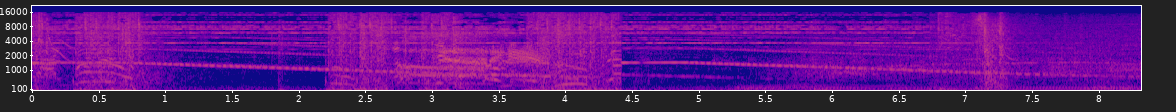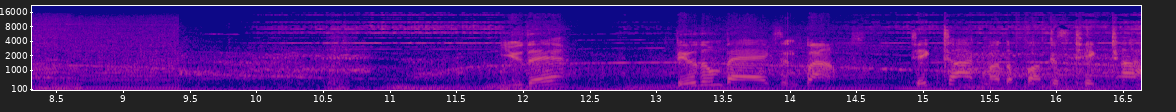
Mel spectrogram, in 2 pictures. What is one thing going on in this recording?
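Police sirens wail and slowly fall in pitch.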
